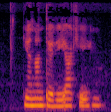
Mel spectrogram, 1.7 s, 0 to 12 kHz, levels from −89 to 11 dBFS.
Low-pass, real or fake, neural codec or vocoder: 10.8 kHz; real; none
